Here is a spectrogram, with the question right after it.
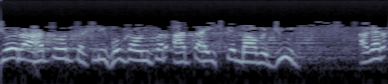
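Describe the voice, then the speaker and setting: A man with an extremely high-pitched voice speaks in fairly even intonation over noticeable background noise. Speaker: Islamic preacher. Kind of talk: religious sermon.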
